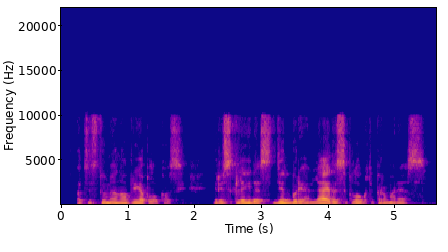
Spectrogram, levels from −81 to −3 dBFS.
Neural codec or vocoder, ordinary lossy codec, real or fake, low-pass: vocoder, 22.05 kHz, 80 mel bands, Vocos; Opus, 32 kbps; fake; 9.9 kHz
